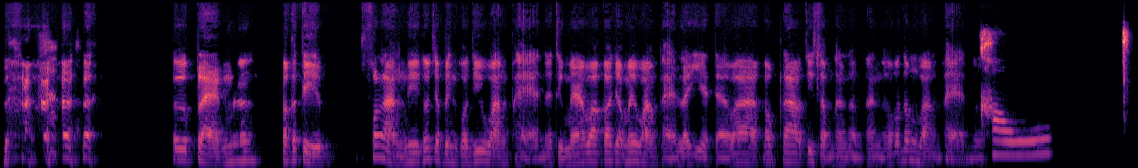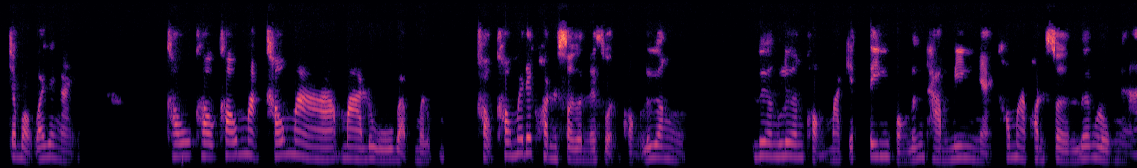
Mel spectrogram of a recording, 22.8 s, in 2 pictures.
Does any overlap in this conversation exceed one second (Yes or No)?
No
